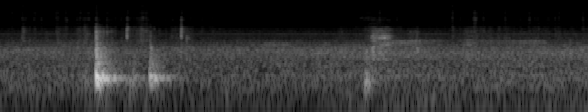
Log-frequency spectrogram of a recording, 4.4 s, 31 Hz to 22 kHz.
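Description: Two sharp knocks about 0.4 s apart, about a second in, then a softer knock near three seconds: the tethered ball of a garden swingball set being struck and knocking about on its plastic pole.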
